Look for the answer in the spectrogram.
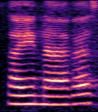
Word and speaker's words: Sainara: Sainara Sofia Naftalinda. – Oh, Sainara bacanya ya, saya salah.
